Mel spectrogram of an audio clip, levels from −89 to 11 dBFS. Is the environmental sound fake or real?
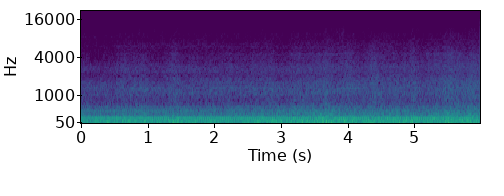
real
